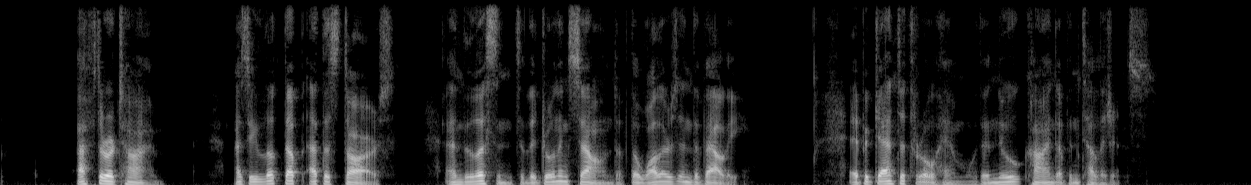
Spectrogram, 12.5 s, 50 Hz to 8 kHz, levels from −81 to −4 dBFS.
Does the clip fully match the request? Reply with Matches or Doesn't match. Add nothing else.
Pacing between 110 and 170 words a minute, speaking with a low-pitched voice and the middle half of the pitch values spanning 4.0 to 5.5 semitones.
Matches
